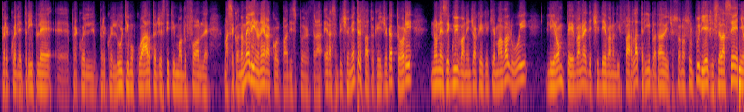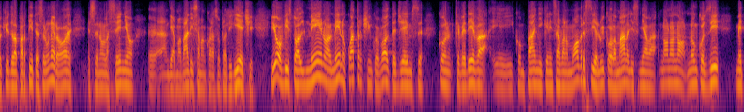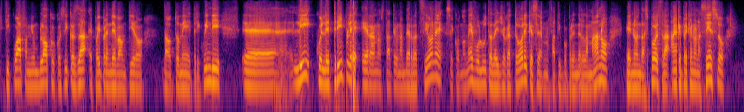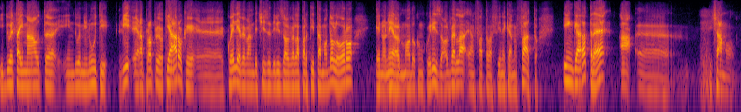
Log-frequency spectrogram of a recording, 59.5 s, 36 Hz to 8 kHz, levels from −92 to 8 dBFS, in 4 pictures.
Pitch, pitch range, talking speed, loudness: 125 Hz, 115-140 Hz, 195 wpm, -16 LUFS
